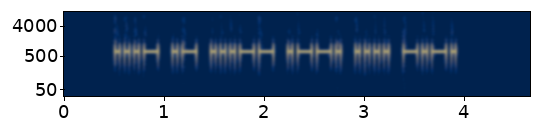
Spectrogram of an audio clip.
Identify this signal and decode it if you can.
Morse code, heard as a keyed tone, about 25 wpm, 700 Hz. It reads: VA3PHC
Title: DXCC-100 Call Signs - 6 Characters - Repeated 3x - 25wpm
